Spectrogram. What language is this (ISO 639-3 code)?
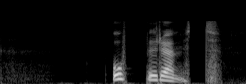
nor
